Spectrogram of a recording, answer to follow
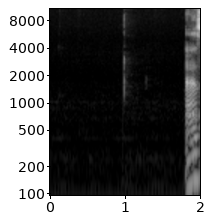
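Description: Near silence with a single short click about a second in, then a man's voice starts near the end.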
